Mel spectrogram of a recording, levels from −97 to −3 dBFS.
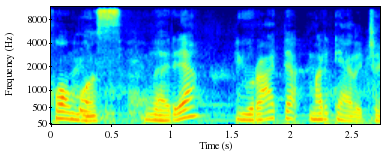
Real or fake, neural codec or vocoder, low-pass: fake; codec, 24 kHz, 3 kbps, HILCodec; 10.8 kHz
